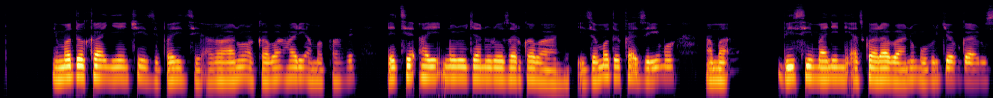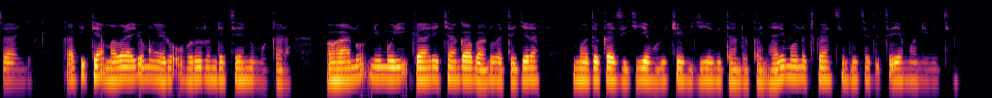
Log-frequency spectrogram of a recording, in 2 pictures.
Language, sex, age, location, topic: Kinyarwanda, female, 18-24, Kigali, government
